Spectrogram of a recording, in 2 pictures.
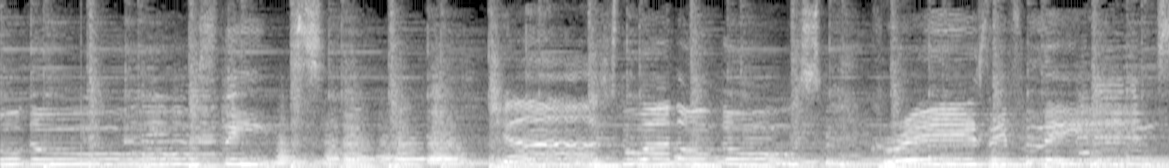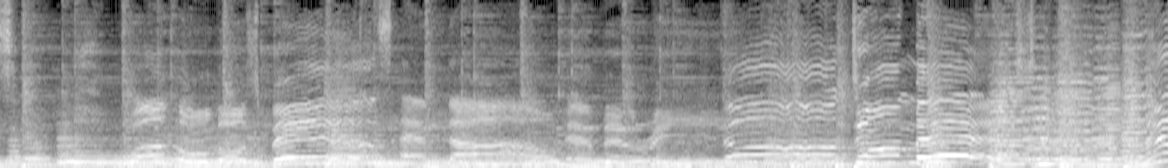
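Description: A woman singing live into a microphone with vibrato, backed by a band with double bass and drums.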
